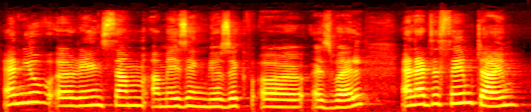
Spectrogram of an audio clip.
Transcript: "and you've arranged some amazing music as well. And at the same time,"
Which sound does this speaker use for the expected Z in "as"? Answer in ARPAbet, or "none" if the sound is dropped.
Z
